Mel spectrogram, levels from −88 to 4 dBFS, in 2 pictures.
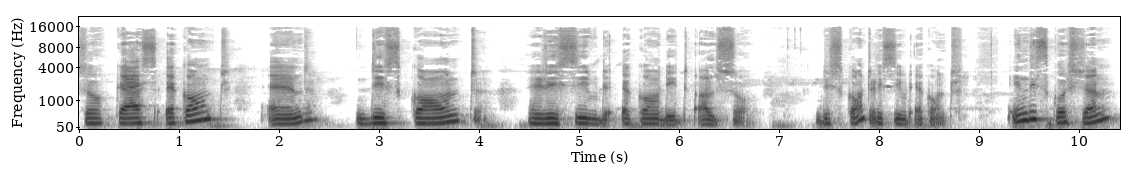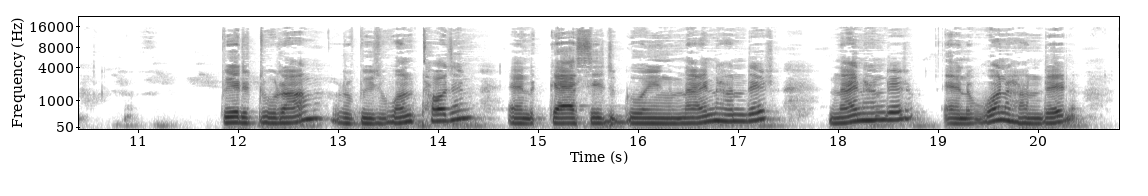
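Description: Skip ahead at 5.79 to 5.81 s: roughly one and a half seconds of audio is dropped, and playback jumps straight to later material with no gap. Jitter buffer speed-up from 7.30 to 10.74 s, and again from 11.22 to 12.15 s: the receiver trims short pitch-period pieces to drain an overfull buffer. The sound runs about 20% fast, then 6% fast, at unchanged pitch, removing roughly 0.7 s and then a few tens of milliseconds.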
